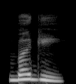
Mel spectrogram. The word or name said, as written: ಭೋಕು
